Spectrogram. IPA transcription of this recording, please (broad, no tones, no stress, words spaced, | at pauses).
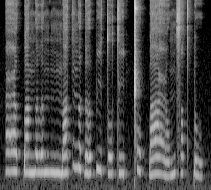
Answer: ʕəɡ͡ba ŋələŋəŋŋ͡mat ŋəɗəpi totiʔ ǁoɡ͡ba ʕoŋsətˤk͡pu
